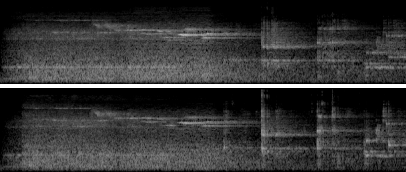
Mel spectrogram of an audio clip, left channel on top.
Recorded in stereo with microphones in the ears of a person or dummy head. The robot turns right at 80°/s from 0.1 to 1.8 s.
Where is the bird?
85° right, 5 m; by 2.1 s 45° left, 5 m.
